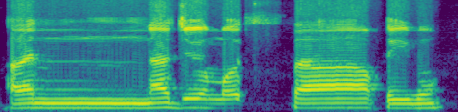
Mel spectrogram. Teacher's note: جیم کے اوپر قلقلہ کرنا ہے، سا کو واضح کر کے پڑھیں گے، قاف موٹا کریں گے، با کے اوپر قلقلہ کر کے پڑھیں گے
